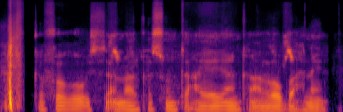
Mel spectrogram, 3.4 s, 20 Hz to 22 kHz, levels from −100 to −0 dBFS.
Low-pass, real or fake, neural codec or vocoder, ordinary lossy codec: none; fake; codec, 44.1 kHz, 7.8 kbps, DAC; none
